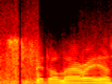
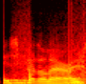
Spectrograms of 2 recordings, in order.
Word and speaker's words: Spitelera: And your name and last name is pronounced Spitelera, is it? Mm. Spitelera.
